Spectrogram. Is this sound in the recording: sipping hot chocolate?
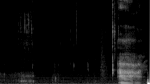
yes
